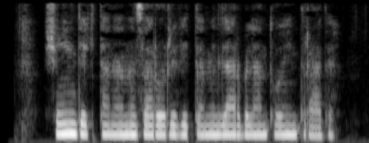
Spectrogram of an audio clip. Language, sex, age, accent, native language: Uzbek, female, 18-24, Samarqand, Uzbek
